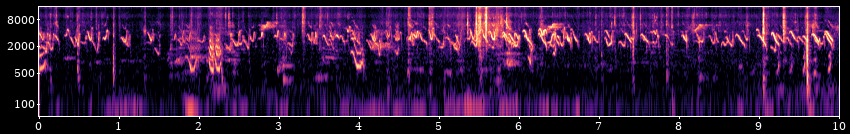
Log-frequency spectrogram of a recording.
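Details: Grey francolin chicks, known locally as Pakistani teetar, calling together: a dense stream of short, high, downslurred peeps overlapping throughout, with scattered clicks and knocks underneath.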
